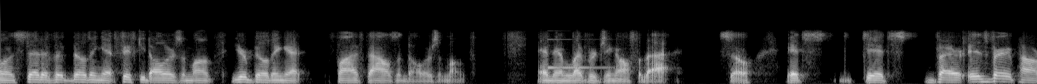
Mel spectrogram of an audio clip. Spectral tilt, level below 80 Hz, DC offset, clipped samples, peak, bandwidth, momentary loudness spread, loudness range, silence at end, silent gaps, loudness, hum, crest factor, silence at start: -11.5 dB/octave; -42 dBFS; under 0.1%; under 0.1%; 0 dBFS; 5.2 kHz; 12 LU; 2 LU; 0 s; none; -20 LUFS; none; 20 dB; 0 s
